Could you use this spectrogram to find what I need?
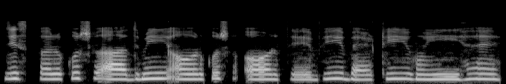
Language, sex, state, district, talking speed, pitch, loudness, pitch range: Hindi, female, Uttar Pradesh, Lucknow, 130 wpm, 240 Hz, -18 LUFS, 230-260 Hz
